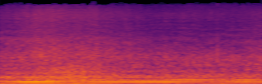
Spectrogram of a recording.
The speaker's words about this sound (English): Here, listen to the water some more.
